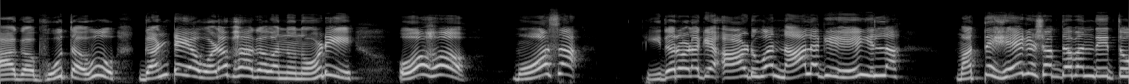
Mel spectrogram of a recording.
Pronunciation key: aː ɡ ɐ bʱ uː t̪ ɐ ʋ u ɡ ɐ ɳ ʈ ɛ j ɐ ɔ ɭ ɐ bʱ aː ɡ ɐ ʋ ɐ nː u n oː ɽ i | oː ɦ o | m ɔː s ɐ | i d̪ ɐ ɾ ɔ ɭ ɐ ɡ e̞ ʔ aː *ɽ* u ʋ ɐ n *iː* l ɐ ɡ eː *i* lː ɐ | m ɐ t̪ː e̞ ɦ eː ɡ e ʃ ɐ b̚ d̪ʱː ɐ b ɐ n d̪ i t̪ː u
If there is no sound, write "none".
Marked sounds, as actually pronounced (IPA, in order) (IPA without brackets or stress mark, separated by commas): ɽ, aː, i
